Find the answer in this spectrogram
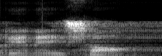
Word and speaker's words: Renaissance: Renaisan itu istilah dalam bahasa Perancis bacanya agak sengau belakang ya. Kalau orang Indonesia sih enggak suka istilah sengau. Itu biasanya renaisan yo renaisan. Kalau orang Prancis sendiri belakangnya mesti agak hilang renaisong.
